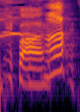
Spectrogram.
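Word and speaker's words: pho: I got to say, as a result of people mispronouncing the word fa, there are so many great restaurant names for fa places. Like fucking. – Yeah. – But people think it's fo, so they say foking.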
